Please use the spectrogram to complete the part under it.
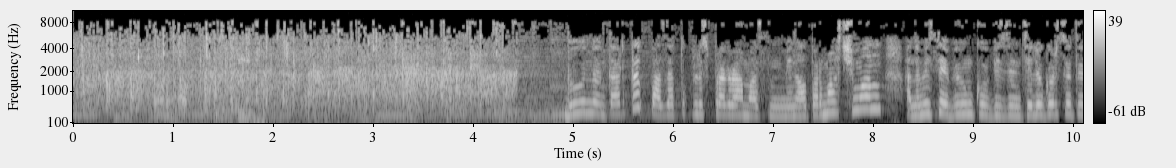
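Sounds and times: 
studio audience applause sending off a departing presenter: 0.0 - 4.5
speech: 5.3 - 10.0.

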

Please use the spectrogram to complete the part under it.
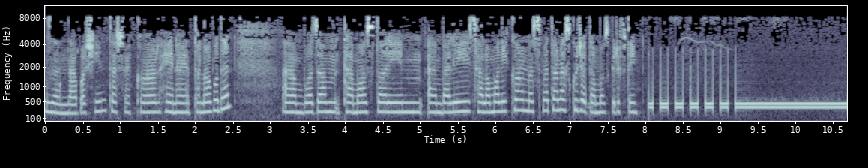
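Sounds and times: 
speech: 0.0 - 8.2
telephone line beeps and tone after a dropped call: 8.1 - 10.6.

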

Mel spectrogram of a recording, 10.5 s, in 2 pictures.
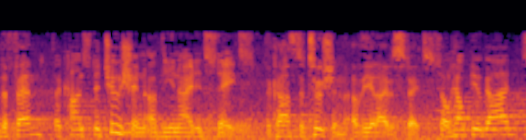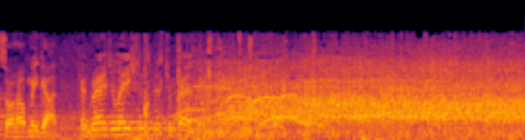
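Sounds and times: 
speech: 0.0 - 8.0
crowd cheering and applauding: 7.2 - 10.5.

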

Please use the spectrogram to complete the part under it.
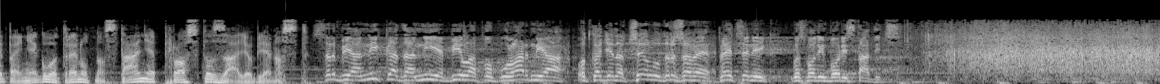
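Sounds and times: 
speech: 0.0 - 9.8
audience applause: 9.0 - 11.6.

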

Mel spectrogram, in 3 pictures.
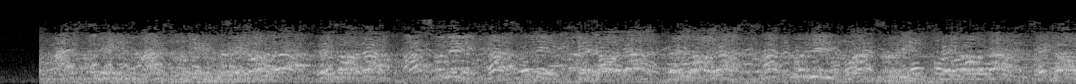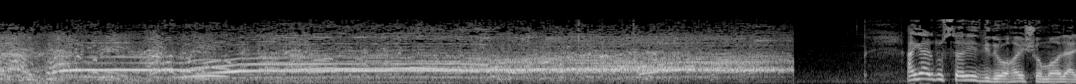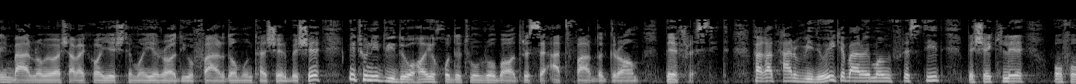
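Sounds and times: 
Amirkabir University students' crowd chatter and shouting while protesting: 0.4 - 18.7
speech: 19.9 - 32.2.

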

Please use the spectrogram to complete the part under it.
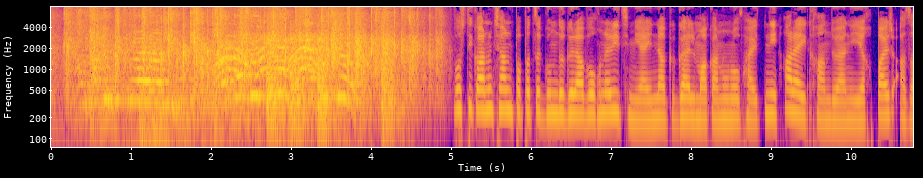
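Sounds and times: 
crowd clapping in a courtroom greeting detainees: 0.0 - 5.0
people shouting in a courtroom: 0.3 - 4.0
speech: 5.0 - 10.7.

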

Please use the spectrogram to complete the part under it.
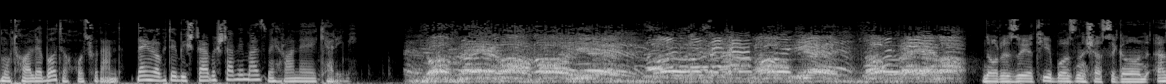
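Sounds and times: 
speech: 0.0 - 6.6, 7.9 - 11.6
protest rally crowd chanting: 4.0 - 9.8.

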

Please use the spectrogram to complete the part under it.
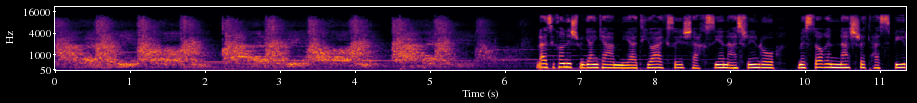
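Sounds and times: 
protest crowd chanting slogans: 0.0 - 6.2
speech: 6.5 - 11.3.

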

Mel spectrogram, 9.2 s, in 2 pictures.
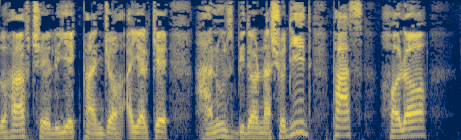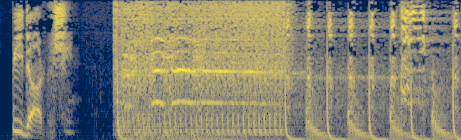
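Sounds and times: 
speech: 0.0 - 6.4
rooster crowing at dawn: 5.8 - 7.5
rooster clucking: 8.6 - 9.1.

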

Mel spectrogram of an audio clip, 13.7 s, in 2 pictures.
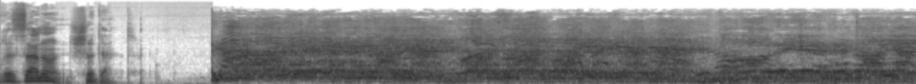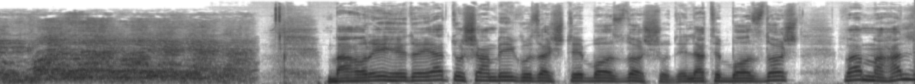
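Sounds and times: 
speech: 0.0 - 1.1, 9.3 - 13.7
protesting students chanting slogans at a rally: 1.6 - 8.8.

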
